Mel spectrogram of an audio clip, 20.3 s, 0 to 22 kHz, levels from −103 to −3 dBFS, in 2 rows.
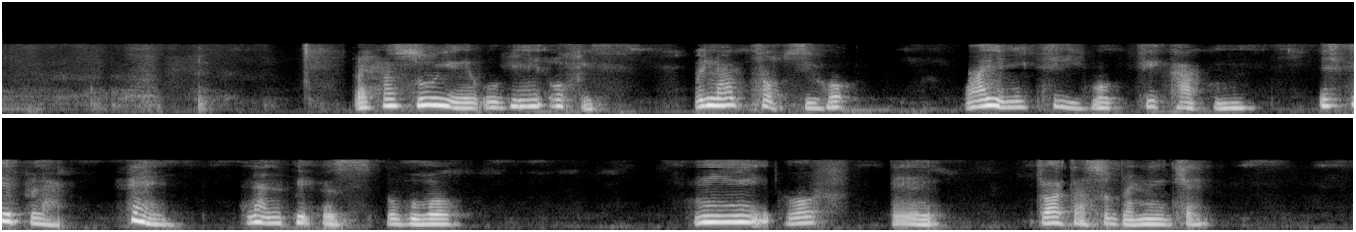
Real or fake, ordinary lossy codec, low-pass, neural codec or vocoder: fake; AAC, 24 kbps; 5.4 kHz; codec, 24 kHz, 1 kbps, SNAC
